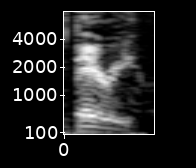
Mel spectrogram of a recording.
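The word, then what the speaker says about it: buries: How do you say it? Berries? It's berry. It's berry. Like if you're... It's spelled B-U-R-I-E-S. Correct.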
